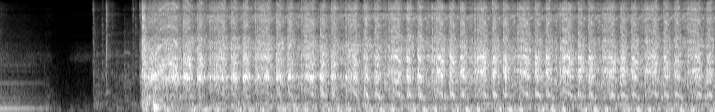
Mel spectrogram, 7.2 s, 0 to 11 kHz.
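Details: 2017 VW GTI during compression test after a broken spark plug piece was removed: starter spins engine with an even, steady chug about two beats a second, no firing; healthy compression, about 190 psi on cylinders one and two.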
